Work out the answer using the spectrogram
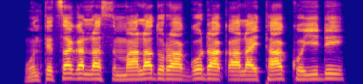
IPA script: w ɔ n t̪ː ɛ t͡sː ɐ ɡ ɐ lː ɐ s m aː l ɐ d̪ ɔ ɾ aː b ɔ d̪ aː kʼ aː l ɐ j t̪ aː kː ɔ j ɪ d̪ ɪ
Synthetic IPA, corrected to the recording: w ɔ n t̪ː ɛ t͡sː ɐ ɡ ɐ lː ɐ s m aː l ɐ d̪ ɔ ɾ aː ɡ ɔ d̪ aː kʼ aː l ɐ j t̪ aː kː ɔ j ɪ d̪ ɪ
